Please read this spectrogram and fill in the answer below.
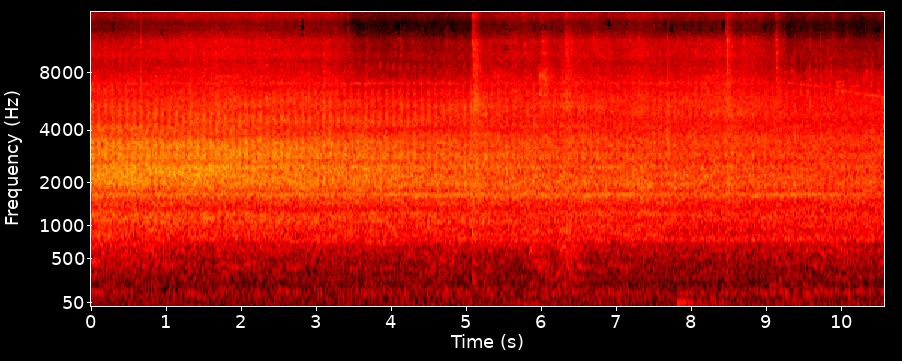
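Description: HO scale model freight train running along the layout track, a steady rolling noise that slowly fades, with a few light clicks.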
